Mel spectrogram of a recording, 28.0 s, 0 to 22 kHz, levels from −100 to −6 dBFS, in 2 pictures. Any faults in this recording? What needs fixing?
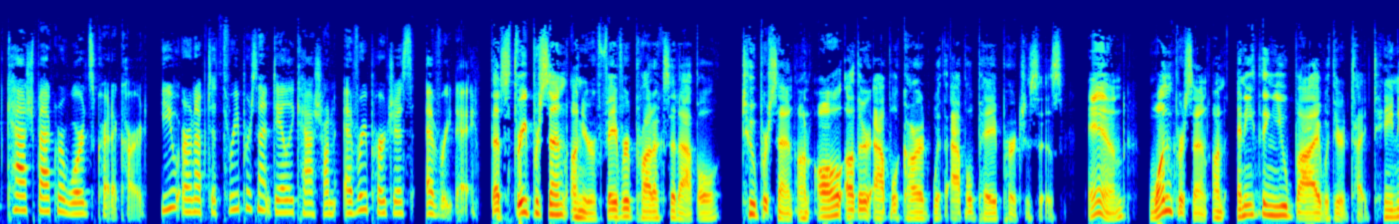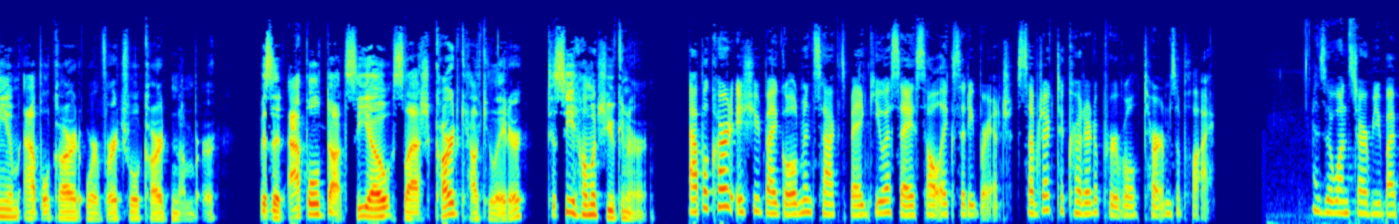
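Nothing to fix; no faults are audible anywhere in the speech.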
